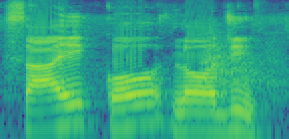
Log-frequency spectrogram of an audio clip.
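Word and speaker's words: psychology: एस के बाद देखिए दोस्तों यदि पी के बाद एस हो। पी के बाद क्या है दोस्तों? एस आ गया। तो इसे क्या पढ़ेंगे हम? देखिए पी यहां साइलेंट हो जाएगा तो यहां हम एस से शुरू करेंगे। ठीक है दोस्तों? पी को भूल जाइए। अब एस से शुरू करो। तो इसे क्या पढ़ेंगे? साइकोलॉजी। साइकोलॉजी लॉजी नहीं लॉजी साइकोलॉजी इस तरह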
